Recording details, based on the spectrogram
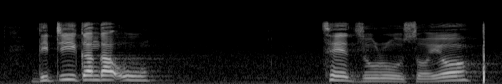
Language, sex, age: Venda, male, 27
